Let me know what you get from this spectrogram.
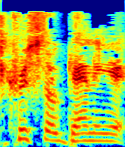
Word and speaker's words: Christogenia: And the G in Greek and Latin is never soft. – Okay. – It's a hard G, It's Christogenia.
